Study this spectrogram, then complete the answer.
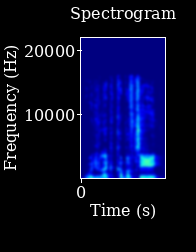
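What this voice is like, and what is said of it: Put-on English accent. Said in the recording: “You have to do an English accent now. That's your cue to do an English accent.”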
